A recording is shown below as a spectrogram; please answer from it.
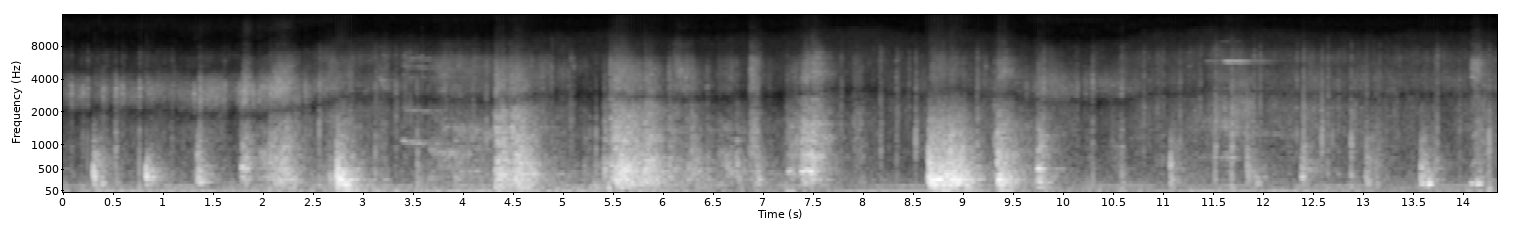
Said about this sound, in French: La tante va fermer les volets de la chambre.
